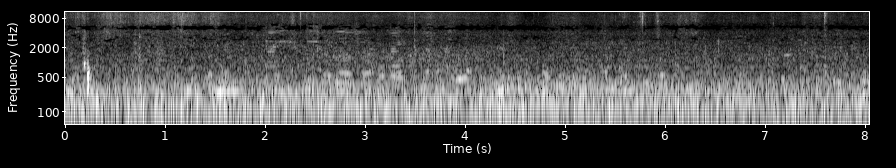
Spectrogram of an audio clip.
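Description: Steady low rumble of an airliner cabin's background noise during boarding, with indistinct chatter of passengers standing in the aisle.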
